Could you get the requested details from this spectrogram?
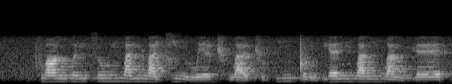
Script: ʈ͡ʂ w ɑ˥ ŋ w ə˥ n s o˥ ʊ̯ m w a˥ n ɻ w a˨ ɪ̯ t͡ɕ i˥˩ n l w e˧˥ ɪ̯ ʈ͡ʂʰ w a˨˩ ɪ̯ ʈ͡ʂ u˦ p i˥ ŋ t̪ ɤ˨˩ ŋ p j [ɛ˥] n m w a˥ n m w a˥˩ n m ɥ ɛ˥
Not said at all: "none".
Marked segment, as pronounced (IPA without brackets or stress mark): ɛ˥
